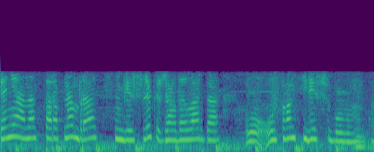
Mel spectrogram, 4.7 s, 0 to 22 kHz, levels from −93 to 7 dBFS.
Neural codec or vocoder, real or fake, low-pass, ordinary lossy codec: none; real; 3.6 kHz; AAC, 32 kbps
